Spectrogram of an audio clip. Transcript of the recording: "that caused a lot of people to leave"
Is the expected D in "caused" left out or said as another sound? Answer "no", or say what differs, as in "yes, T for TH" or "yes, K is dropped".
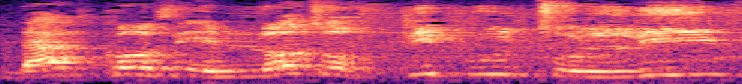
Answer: yes, D is dropped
